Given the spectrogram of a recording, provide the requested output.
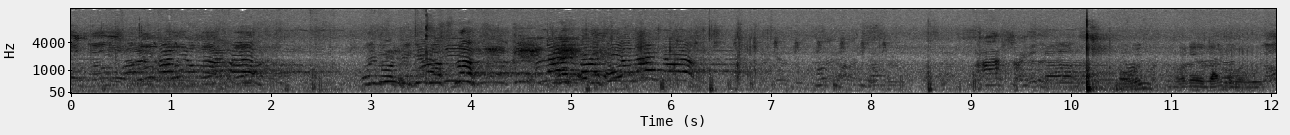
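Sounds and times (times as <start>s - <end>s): players shouting: 0.0s - 7.0s
football kick thud: 10.1s - 10.5s.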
